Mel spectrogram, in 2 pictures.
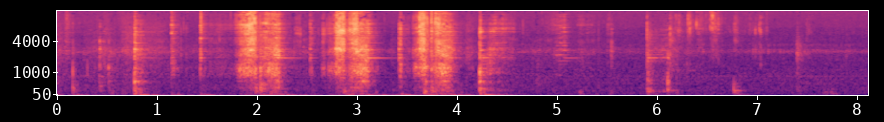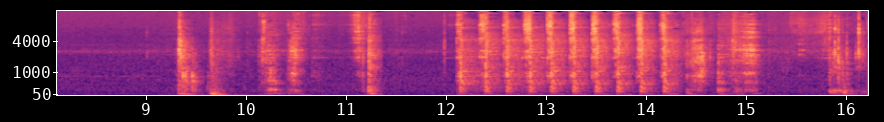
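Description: A heavy knife chops on a wooden board with quick knocks.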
